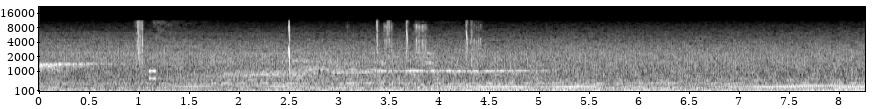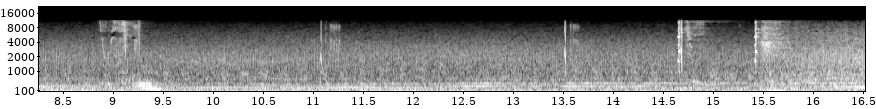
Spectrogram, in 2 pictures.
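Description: Soft electronic menu clicks sound now and then.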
